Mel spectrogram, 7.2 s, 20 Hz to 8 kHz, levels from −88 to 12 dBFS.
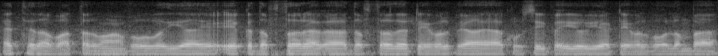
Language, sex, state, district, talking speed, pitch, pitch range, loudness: Punjabi, male, Punjab, Kapurthala, 190 wpm, 100 Hz, 100-105 Hz, -17 LUFS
